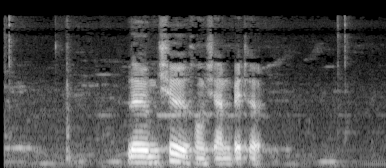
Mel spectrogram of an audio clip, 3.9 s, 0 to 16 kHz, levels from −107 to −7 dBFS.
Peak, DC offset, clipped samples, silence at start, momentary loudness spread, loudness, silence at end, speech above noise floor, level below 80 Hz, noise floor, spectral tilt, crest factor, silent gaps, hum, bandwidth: -2 dBFS; under 0.1%; under 0.1%; 0.15 s; 12 LU; -15 LUFS; 1.25 s; 38 dB; -56 dBFS; -52 dBFS; -6 dB/octave; 18 dB; none; none; 11.5 kHz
